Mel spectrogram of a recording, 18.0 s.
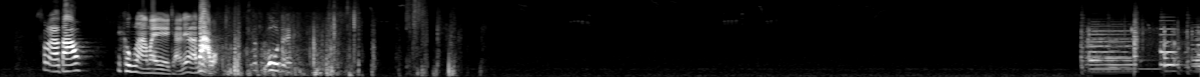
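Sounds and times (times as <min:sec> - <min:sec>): faint background hum: 0:05.6 - 0:16.2.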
